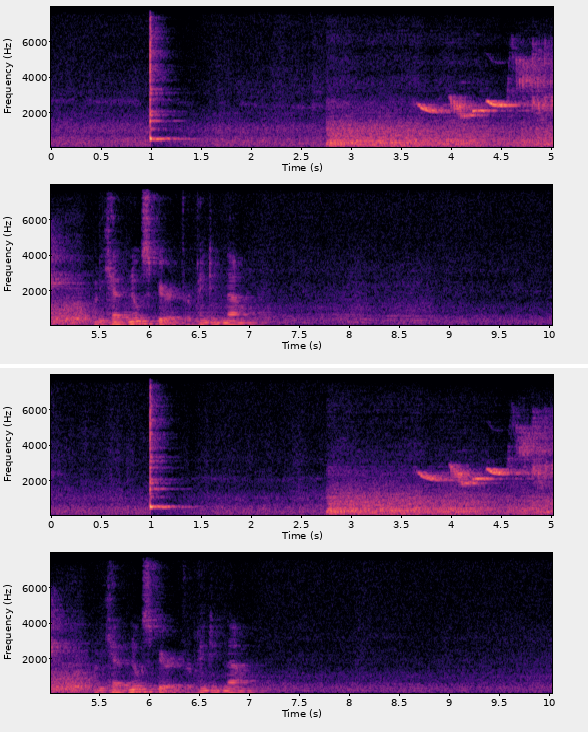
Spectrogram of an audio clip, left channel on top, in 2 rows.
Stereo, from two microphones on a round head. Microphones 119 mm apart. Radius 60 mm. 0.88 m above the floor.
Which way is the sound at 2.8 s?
25° left (ahead or behind).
